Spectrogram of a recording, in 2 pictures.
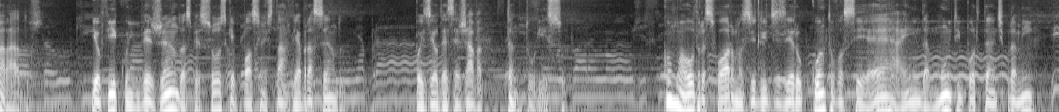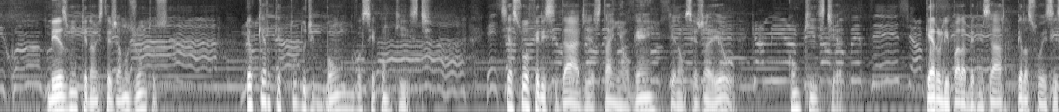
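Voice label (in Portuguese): ANIV EX male, Telemensagem Aniversário Ex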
